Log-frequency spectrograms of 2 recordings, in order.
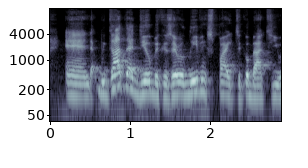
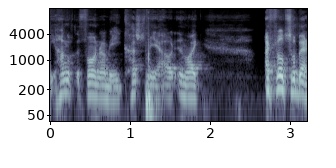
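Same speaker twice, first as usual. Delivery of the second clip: ordinary talk, nothing marked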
